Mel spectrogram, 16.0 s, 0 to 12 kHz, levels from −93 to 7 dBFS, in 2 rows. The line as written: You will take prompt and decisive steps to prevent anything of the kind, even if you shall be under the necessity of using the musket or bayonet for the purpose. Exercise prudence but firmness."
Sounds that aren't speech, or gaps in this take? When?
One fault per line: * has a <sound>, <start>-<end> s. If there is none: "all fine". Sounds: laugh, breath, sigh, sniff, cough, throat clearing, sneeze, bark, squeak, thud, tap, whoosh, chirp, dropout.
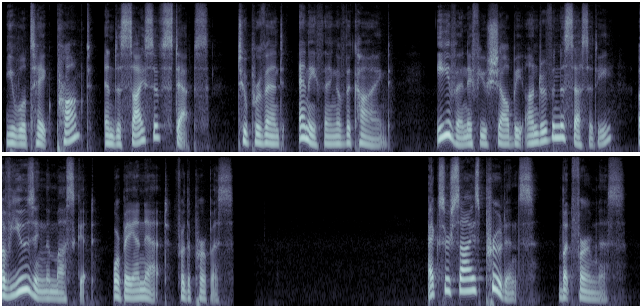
all fine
